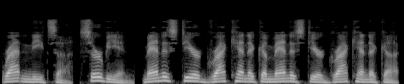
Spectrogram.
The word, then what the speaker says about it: Gračanica: Gračanica Monastery, pronounced Ratanica, Serbian, Manastir Gračanica, Manastir Gračanica, Albanian, Manastiri I Gračanicis, is a Serbian Orthodox monastery located in Kosovo.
